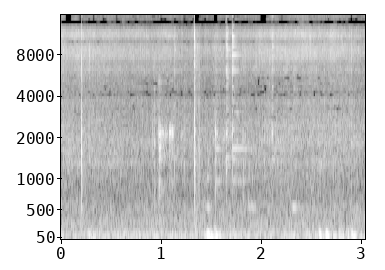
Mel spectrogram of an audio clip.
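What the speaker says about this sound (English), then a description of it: "I'm just gonna saute these up real good, real quick." Sausages sauteing in a cast iron skillet over a hot fire, a faint, soft sizzle with a few light scrapes and taps as they are stirred.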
